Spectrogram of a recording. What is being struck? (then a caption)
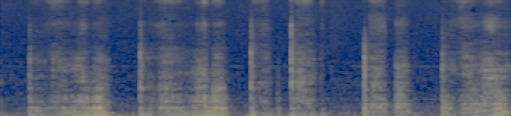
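Cardboard cereal box. Long acrylic nails trace and scratch across the printed front of a large, thin, hollow Kellogg's Froot Loops cardboard cereal box lying flat. Soft, rasping scrapes with a low, hollow body tone are broken by eight sharp, quick nail contacts at uneven intervals. Each contact dies away almost at once.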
